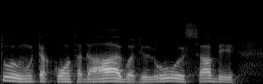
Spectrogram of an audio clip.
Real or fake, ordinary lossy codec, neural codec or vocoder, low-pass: fake; none; codec, 16 kHz, 0.7 kbps, FocalCodec; 7.2 kHz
